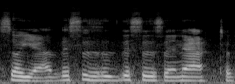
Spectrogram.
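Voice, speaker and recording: A woman's voice carries a dark, mellow tone and flat, monotone intonation. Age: 40s. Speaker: video blogger living with Parkinson's. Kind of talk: personal reflection to camera. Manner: halting, with pauses and breaths.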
